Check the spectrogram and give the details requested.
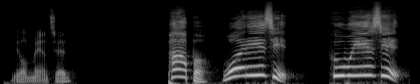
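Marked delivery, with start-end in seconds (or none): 1.7-4.1 put-on high, loud old Southern woman calling out. Old woman yells at husband from the kitchen, high and loud. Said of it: "old woman asking husband".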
